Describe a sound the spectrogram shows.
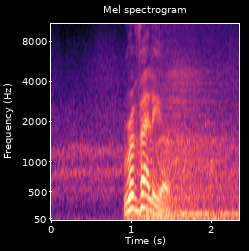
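A magic spell bursts with a sharp crackling blast.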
